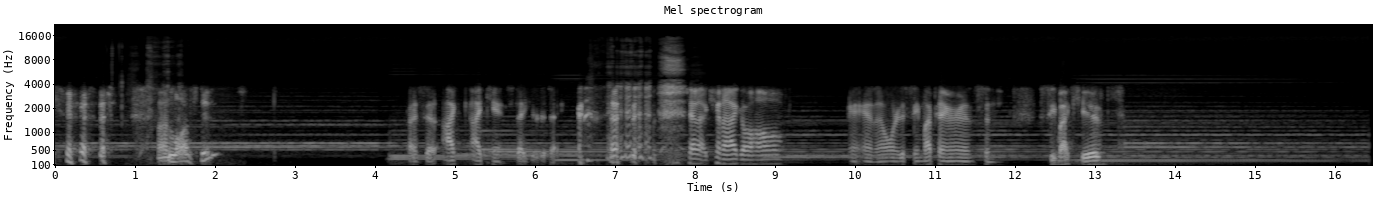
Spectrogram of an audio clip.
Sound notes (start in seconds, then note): 2.4 crying; 6.6 laughter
